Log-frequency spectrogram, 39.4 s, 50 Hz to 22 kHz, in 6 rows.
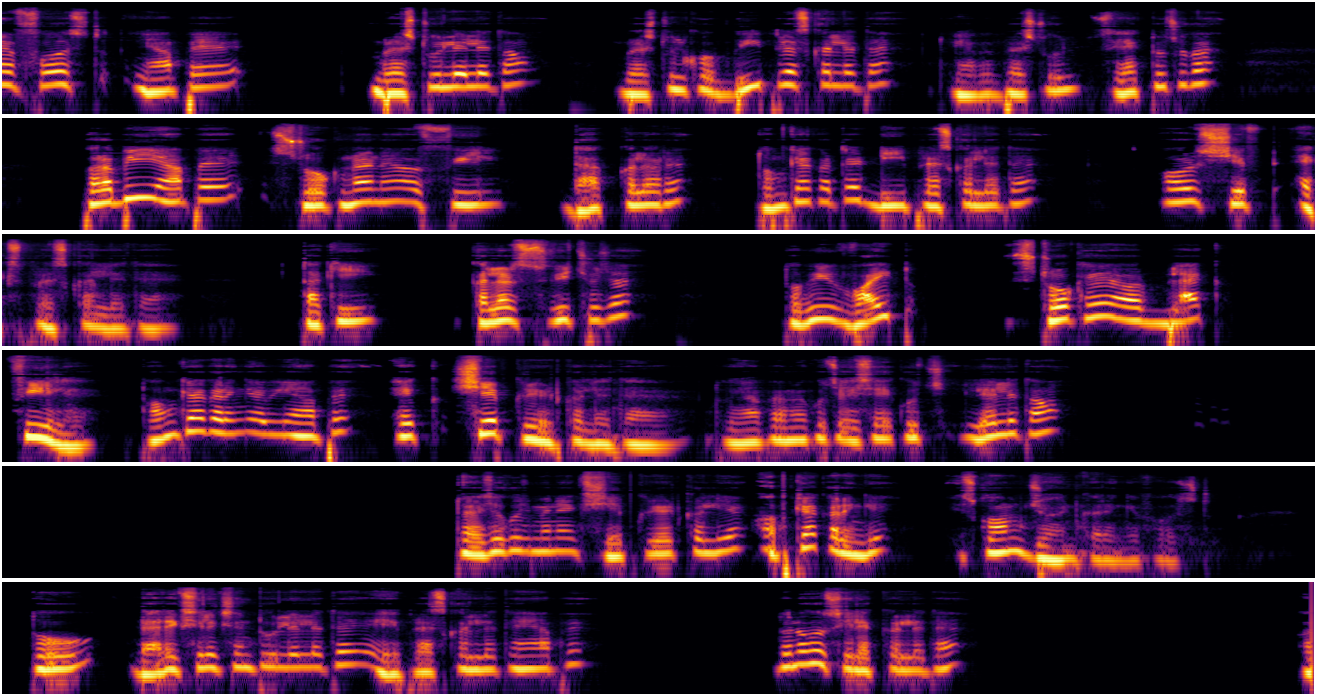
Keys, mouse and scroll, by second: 2.9 b, 11.1 d, 13.2 shift+x, 25.0-28.3 drag, 35.0 a, 36.2 click, 37.6 click, 38.0 double click.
